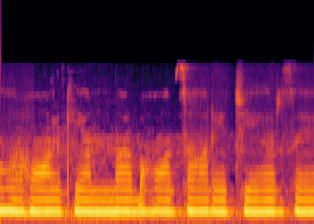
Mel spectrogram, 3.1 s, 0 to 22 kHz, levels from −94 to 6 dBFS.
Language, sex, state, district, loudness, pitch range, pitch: Hindi, female, Chhattisgarh, Raipur, -10 LUFS, 170-175 Hz, 170 Hz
